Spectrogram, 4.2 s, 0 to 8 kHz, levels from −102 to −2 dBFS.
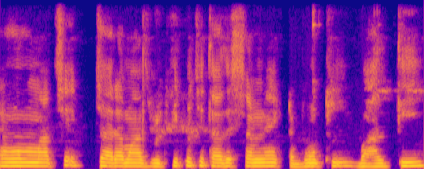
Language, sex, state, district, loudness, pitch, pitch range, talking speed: Bengali, female, West Bengal, North 24 Parganas, -15 LUFS, 165 Hz, 160-170 Hz, 185 wpm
